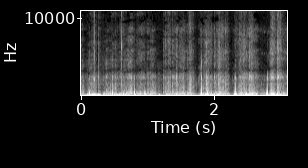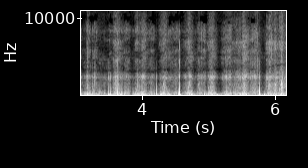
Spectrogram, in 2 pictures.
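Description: Fingernails of both hands rapidly tap and scratch a palm-sized, round solid wood slice with a bark rim. The result is a dense, continuous stream of dry, low-heavy knocks with sharp clicks and a scratchy texture between them, each tap dying away almost instantly.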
